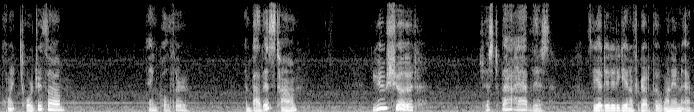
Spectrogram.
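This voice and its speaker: A crochet teacher with a mellow, warm voice walks through stitches in a relaxed, chatty way. The phrasing is folksy and homespun, full of gentle encouragement. Each step gets spoken aloud as the hands work. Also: medium pitch, a little hiss or hum. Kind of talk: casual step-by-step craft demonstration.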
